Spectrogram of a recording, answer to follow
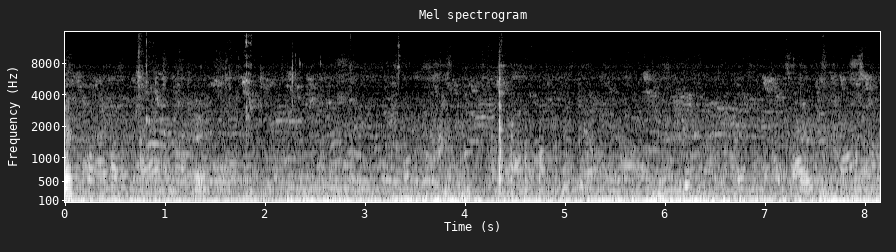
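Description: Outdoor café background: faint chatter of other voices over a low steady rumble, with a few light clicks of cutlery on a plate, the sharpest about four seconds in.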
